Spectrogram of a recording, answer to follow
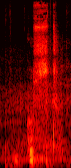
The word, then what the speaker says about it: August: August, it is written same, exactly same spelling like in English, but we pronounce it as August. So that's August, August, August.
